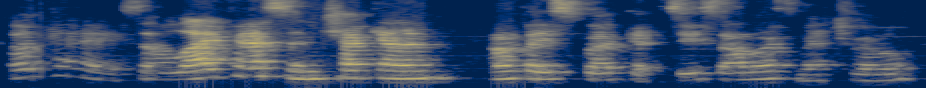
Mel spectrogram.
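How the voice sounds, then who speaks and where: A woman's voice: mid-range voice, moderate pace. Distant, echoey woman making casual announcements. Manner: casual, self-deprecating. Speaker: reverend hosting a service. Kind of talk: informal spoken announcements. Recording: echoey room, distant mic.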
